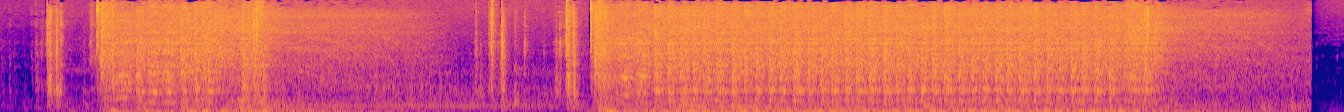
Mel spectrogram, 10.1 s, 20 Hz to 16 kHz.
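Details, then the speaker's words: E46 BMW 330i M54B30 with M50 intake, ICV delete and N52 throttle body: short cranking bursts, then it catches, runs unevenly and dies; crank no start from an ECU checksum error code after flashing the ECU. "after a lot of fighting with this and I even flashed the factory ECU I went to the EU fortune and I also did not code out or patch out the check some uh checks inside the ECU which I read online who calls a crank no start situation like I was having and I was having a code for basically a check some eror"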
